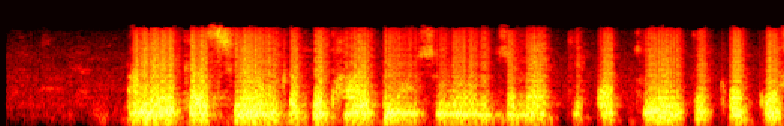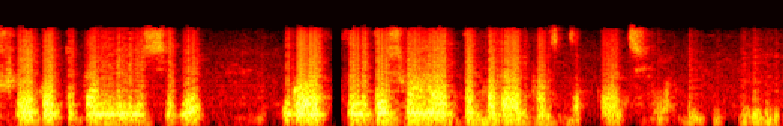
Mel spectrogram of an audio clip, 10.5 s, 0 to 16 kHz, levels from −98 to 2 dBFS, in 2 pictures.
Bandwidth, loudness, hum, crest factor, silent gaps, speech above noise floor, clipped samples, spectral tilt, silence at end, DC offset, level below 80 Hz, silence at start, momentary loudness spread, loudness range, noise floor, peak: 8 kHz; -17 LUFS; none; 16 dB; 7.45-7.49 s; 42 dB; under 0.1%; -5.5 dB/octave; 0.05 s; under 0.1%; -40 dBFS; 0.85 s; 12 LU; 3 LU; -58 dBFS; -2 dBFS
